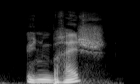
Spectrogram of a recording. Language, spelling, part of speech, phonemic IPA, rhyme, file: French, brèche, noun, /bʁɛʃ/, -ɛʃ, Fr-brèche.ogg
- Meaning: 1. gap, hole 2. breach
